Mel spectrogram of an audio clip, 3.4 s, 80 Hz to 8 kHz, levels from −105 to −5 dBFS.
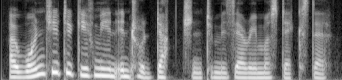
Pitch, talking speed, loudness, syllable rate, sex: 215 Hz, 195 wpm, -16 LUFS, 5.7 syllables/s, female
